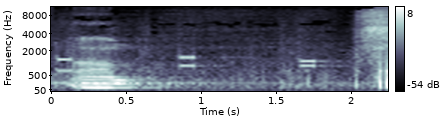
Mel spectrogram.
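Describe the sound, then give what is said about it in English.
Telephone keypad dialing tones as a call is placed into a conference line: a few short two-tone beeps in sequence, with a louder tonal burst at the start and a noisy burst at the end. “Again, I'm going to dial to the conference call.”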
